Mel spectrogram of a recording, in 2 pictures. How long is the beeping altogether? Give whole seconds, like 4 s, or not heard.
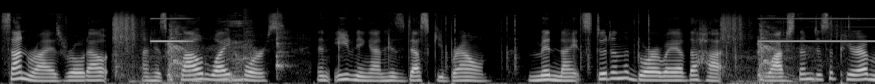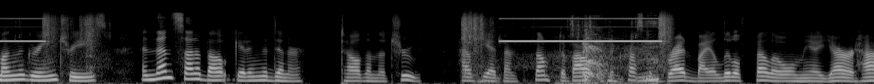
5 s.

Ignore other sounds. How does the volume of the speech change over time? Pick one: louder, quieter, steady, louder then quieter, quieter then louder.
quieter.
